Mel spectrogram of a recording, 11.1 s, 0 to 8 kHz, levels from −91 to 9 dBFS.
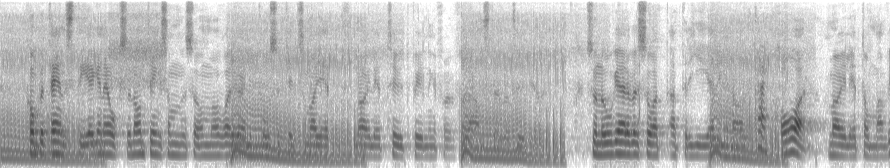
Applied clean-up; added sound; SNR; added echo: none; Drill; 7 dB; none.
